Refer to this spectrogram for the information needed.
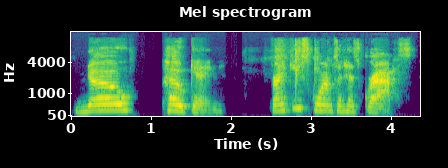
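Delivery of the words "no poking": loud, very slow stern order; angry funeral man scolding two boys in the hallway; stern demand. Acted. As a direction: lay down the law word by word. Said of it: "Mister Rijo demands".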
